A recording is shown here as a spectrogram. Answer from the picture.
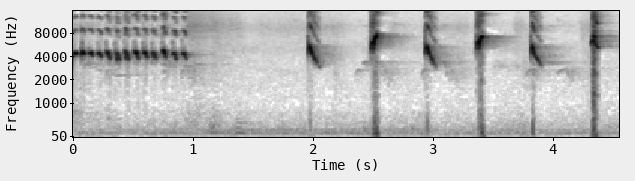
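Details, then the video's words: Spotted konin sunbird: a rapid buzzy trill lasting about a second, a pause, then six sharp high 'shot' chirps spaced roughly half a second apart, a sound used for training other songbirds. "Masteran dan Terapi konin trotol dengan suara tembakan yang mudah"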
